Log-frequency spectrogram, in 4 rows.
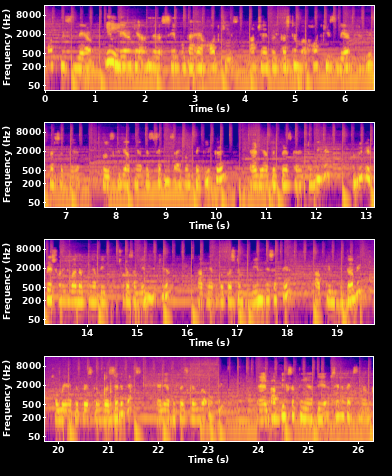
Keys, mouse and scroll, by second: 8.7 click, 11.8 click, 14.7 click, 20.5-21.5 typing, 23.0 click.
